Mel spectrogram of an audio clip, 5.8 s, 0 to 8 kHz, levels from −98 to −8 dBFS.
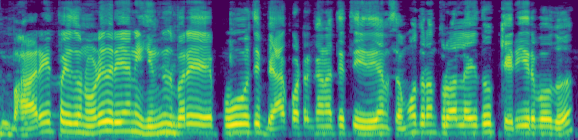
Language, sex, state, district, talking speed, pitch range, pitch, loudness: Kannada, male, Karnataka, Bijapur, 155 wpm, 150-180 Hz, 160 Hz, -15 LUFS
